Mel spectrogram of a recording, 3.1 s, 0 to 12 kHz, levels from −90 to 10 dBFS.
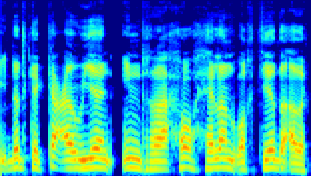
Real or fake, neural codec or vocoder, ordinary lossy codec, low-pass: fake; vocoder, 24 kHz, 100 mel bands, Vocos; none; none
